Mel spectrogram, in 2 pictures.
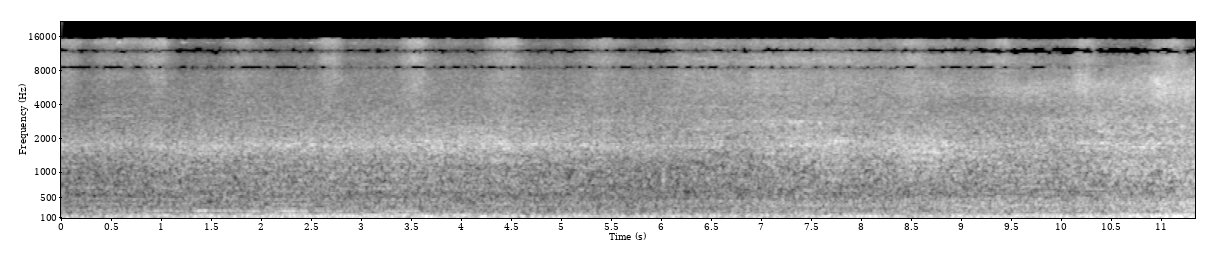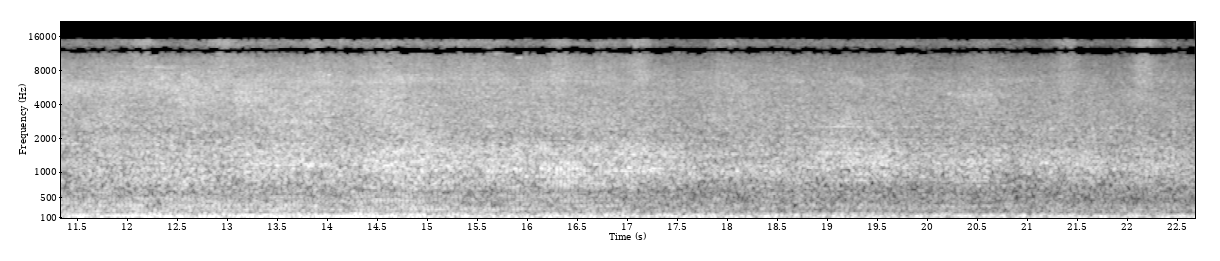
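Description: Steady outdoor city traffic noise with a deep low rumble and no distinct single vehicle, growing somewhat louder about halfway through.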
